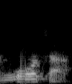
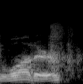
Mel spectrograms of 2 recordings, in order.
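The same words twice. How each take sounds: First: It is said in a British accent. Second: It is said in a General American accent. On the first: "the British would ask you for a glass of water" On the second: "you and I say water"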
